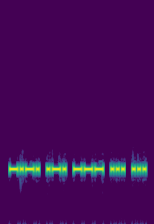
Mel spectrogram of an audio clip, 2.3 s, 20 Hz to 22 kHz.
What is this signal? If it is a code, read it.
Morse code, heard as a keyed tone, about 30 wpm, 1000 Hz. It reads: CROSS
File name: qotdfiles / 30wpm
